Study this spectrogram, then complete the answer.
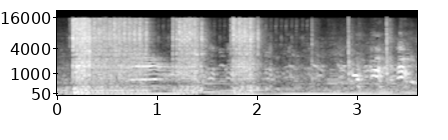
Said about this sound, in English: At the site of the 5th Street Inn and Market, a golden jackhammer heralded the beginning of an expansion that'll lead to several hotels and increased office and retail space.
